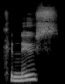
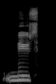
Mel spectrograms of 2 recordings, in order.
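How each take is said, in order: First: The name is said with two syllables. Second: The name is said with one syllable. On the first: The speaker calls it wrong. "I used to go around calling him Canute" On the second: The speaker calls it right. "you've corrected me there. So I now know in future"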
